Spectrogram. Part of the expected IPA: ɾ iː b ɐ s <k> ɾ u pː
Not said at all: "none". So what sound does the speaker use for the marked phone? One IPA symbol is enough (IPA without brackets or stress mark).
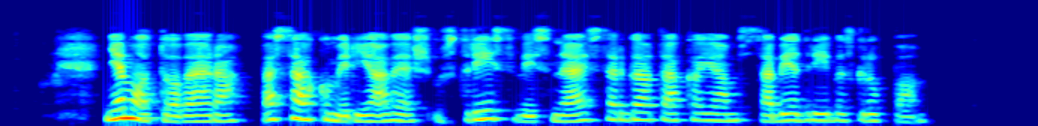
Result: ɡ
